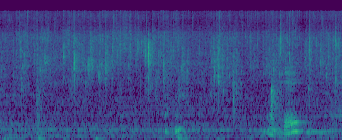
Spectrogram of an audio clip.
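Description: Water running from a tap while hair is rinsed, a steady splashing flow close by with a voice and brief talk over it.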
